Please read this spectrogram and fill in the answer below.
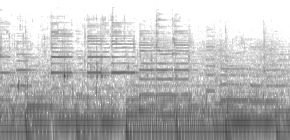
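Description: Instrumental background music with a slow melody of held notes.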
